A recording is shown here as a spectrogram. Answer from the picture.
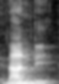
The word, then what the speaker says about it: Nadi: It's an invisible N. There's just an N there. You yeah. have to say Nandi.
